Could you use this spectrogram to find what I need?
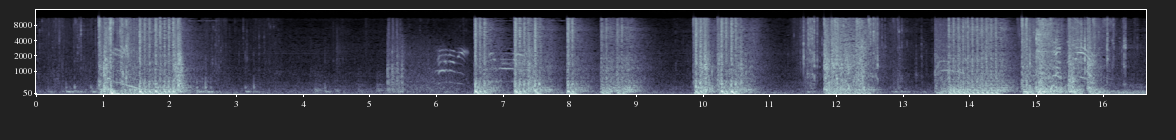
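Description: Rifle gunshots fire in rapid, loud bursts.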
